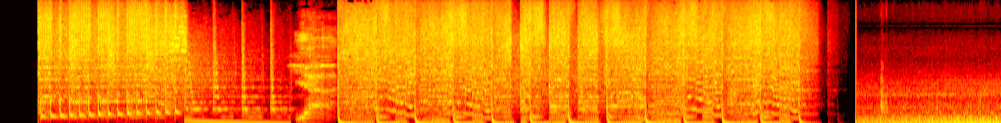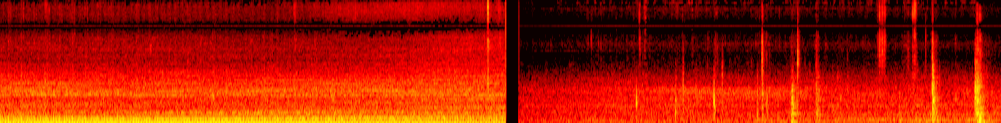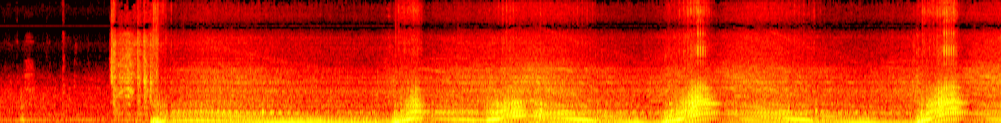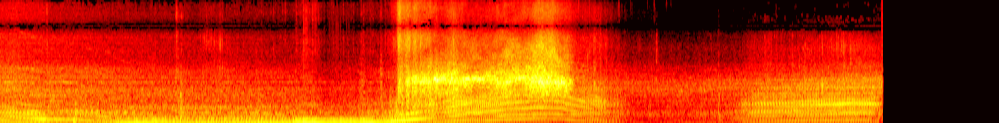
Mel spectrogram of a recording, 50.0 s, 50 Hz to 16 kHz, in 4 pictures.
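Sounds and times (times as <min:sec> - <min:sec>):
car engine revving: 0:26.4 - 0:45.4, 0:46.4 - 0:48.6.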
